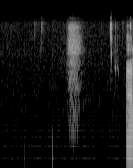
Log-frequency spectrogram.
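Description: A short, quiet pause: one soft breath about a second in, then a few faint clicks just before speech resumes.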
